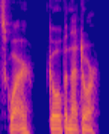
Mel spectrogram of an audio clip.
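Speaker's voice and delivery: hushed whispered voice. A player's character calls to squire to go open a door, whispering. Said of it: "whisper out".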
